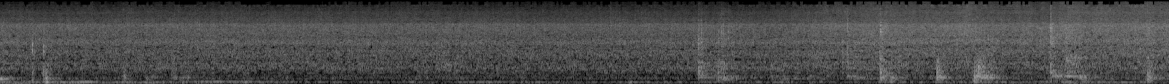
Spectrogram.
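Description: Sprouted legumes with a pinch of turmeric fry on low gas in a pan, giving a steady, close hiss of sizzling with occasional sharp pops and stirring clicks, no voices.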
